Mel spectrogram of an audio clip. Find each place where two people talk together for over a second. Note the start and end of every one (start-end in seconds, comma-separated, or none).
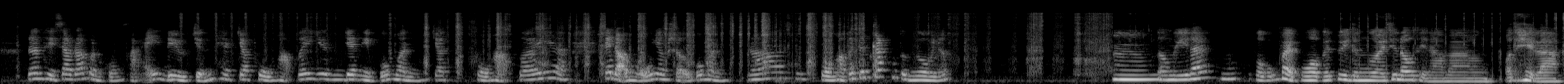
none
